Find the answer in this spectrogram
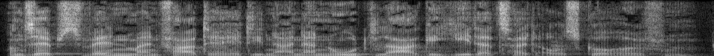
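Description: A man's voice: low-pitched, fairly even intonation, fairly quick. An actor playing a cold, bookish middle-aged man from a rich family in a radio drama, detached and formal. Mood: cool, guarded.

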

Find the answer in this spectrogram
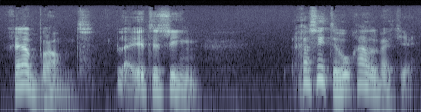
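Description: A man's voice: medium pitch, wildly swooping pitch, unhurried, husky, heavily acted. A man acting a genial, self-assured friend in a radio drama, unruffled and dry. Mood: welcoming.

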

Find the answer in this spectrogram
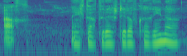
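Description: A woman's voice: lowish voice, level tone, normal speed, a little hiss or hum, close to an everyday voice. A woman playing a dry-witted, laconic, easygoing young backpacker in a German radio drama. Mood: dry teasing.

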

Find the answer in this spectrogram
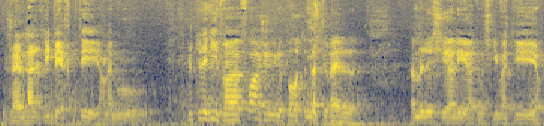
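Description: A man's voice: medium pitch, lively intonation, normal speed, lightly acted. An actor playing an imperious, mocking libertine nobleman, declaiming with haughty irony in 1950s French classical stage style. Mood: blithe, cavalier. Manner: haughty, commanding, ironic. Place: large theatre stage before an audience. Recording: echoey noisy 1950s live theatre recording.

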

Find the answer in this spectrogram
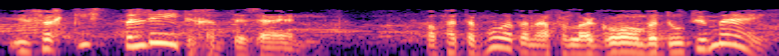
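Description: Snooty dangerous marquis, radio play, very animated stiff formal talk, tinny sound w crowd murmur. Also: male voice, on the high side, fast talker, noisy background. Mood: offended, threatening. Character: haughty, menacing aristocratic marquis, a proud duellist. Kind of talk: period radio play acting.

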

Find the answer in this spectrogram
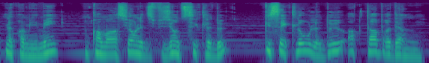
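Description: A man's voice: medium pitch, expressive, normal speed, warm tone. A man hosting a podcast, reading scripted announcements. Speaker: podcast host. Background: music.

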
